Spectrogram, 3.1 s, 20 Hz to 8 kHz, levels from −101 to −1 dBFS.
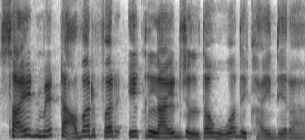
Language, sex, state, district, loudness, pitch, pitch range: Hindi, female, Delhi, New Delhi, -17 LUFS, 250 Hz, 220-285 Hz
